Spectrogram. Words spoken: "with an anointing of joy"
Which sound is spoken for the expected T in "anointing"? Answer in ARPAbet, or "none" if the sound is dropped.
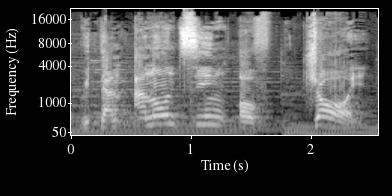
S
